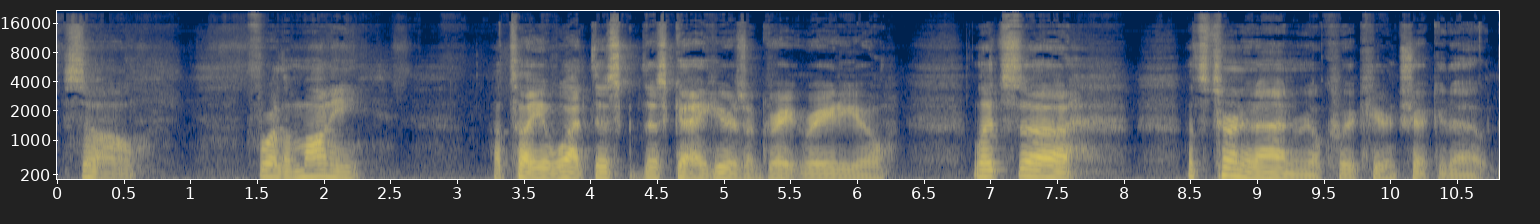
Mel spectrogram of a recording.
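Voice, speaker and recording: In a relaxed, hands-on product demo, a man who reviews on the radio talks in a rambling, folksy manner. His voice sits at a medium pitch and he speaks slowly.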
